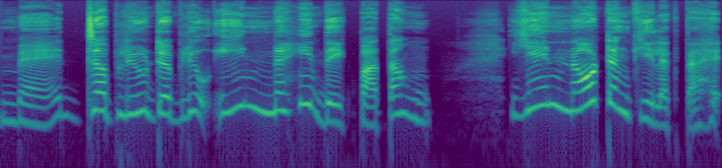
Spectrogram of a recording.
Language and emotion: Urdu, disgusted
